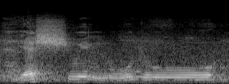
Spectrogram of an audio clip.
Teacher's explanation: shin ada hams, lepaskan angin dia dulu.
